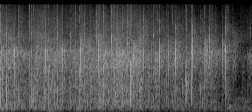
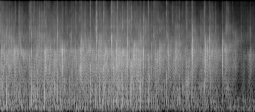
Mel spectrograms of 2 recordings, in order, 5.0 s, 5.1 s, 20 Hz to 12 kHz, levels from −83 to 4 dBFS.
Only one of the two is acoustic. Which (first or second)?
first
